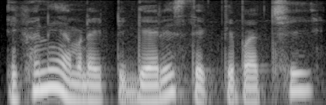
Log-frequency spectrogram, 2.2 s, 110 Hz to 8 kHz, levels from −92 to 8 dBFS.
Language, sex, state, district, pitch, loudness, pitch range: Bengali, male, West Bengal, Cooch Behar, 170 Hz, -16 LUFS, 125-205 Hz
